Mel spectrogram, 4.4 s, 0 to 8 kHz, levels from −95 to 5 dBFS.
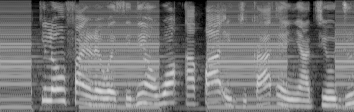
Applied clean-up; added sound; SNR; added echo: none; Siren; 7 dB; none.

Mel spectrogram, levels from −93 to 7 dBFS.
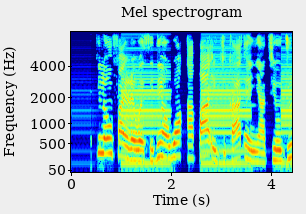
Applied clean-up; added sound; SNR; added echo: classical method spectral subtraction.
